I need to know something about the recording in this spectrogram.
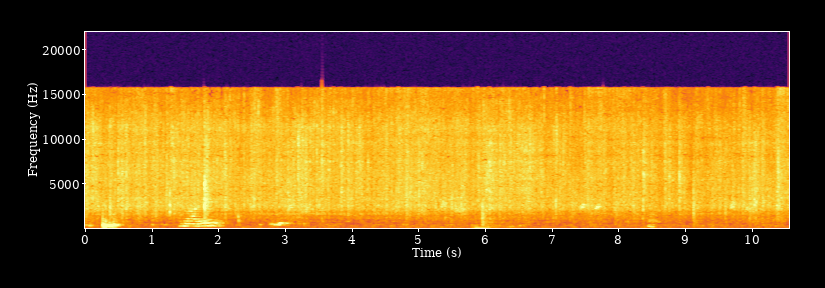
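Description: Chopped okra frying in oil in a steel pan on a gas stove, a steady sizzling hiss throughout, with a couple of faint clicks.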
